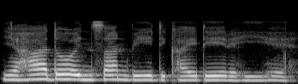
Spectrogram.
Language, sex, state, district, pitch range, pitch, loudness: Hindi, female, Arunachal Pradesh, Longding, 195-220 Hz, 205 Hz, -14 LUFS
